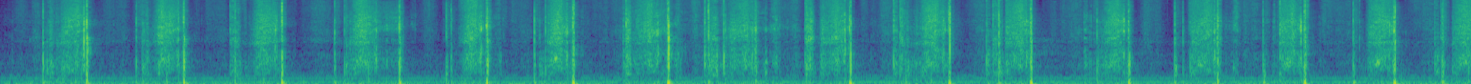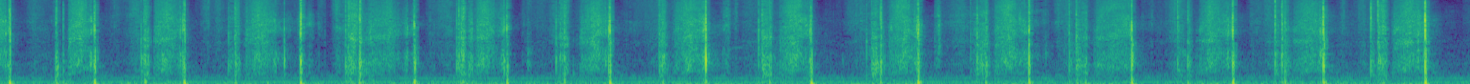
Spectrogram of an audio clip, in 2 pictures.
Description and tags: Flipping Through a Deck of Cards
flipping through a deck of playing cards one by one
cards, playing-cards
